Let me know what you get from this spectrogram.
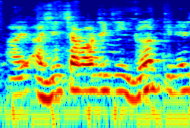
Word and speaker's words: Guingamp: O jeito certo de falar é Guingamp, né? – É.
